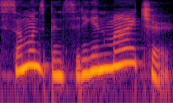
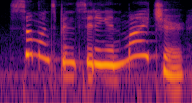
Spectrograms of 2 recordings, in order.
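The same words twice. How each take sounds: First: A medium-sized, middle-pitched voice. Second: A small, high voice. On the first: "in her medium-sized voice" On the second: "in his small voice"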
